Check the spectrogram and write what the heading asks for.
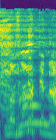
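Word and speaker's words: La Maquina: La Macquina. – I got to say how you say it on the album.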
